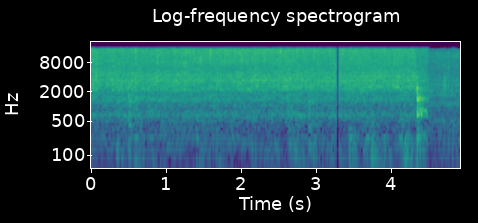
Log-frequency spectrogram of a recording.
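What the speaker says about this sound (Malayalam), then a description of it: "തക്കാളി നല്ലപോലെ സോഫ്റ്റ് ആകുന്നത് വരെ വഴറ്റിയെടുക്കണം" Tomatoes sautéing in a pan for chicken curry: a steady, close sizzle and fry hiss with faint stirring scrapes and a sharp clack of a spoon near the end.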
